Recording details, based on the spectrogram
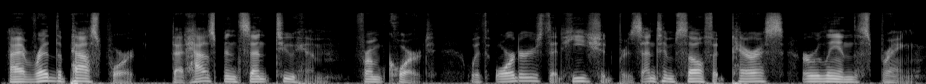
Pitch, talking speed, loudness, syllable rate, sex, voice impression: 125 Hz, 170 wpm, -22 LUFS, 4.0 syllables/s, male, very masculine, very adult-like, very middle-aged, thick, slightly tensed, slightly powerful, slightly bright, slightly hard, slightly muffled, cool, very intellectual, refreshing, sincere, very calm, slightly mature, friendly, reassuring, slightly unique, elegant, slightly wild, lively, very kind, very modest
